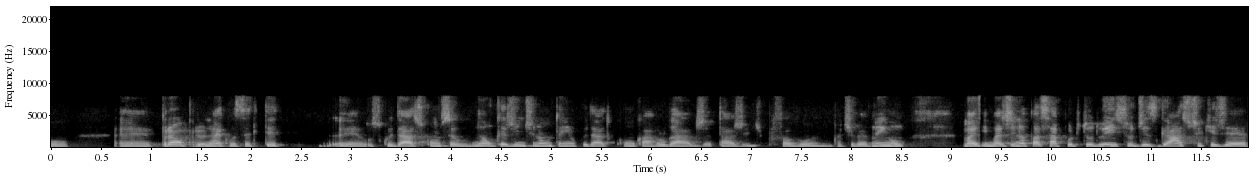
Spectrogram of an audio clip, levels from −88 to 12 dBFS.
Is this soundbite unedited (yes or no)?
no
